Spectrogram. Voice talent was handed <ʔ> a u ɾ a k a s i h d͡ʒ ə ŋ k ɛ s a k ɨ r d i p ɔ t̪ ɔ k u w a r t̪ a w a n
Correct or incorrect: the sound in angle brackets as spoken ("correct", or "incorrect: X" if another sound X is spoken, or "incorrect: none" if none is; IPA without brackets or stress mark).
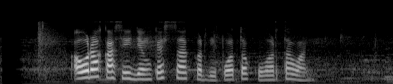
correct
